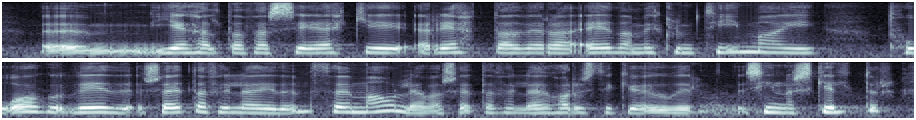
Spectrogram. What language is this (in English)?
Icelandic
